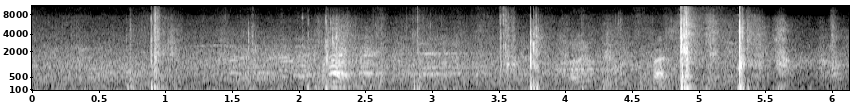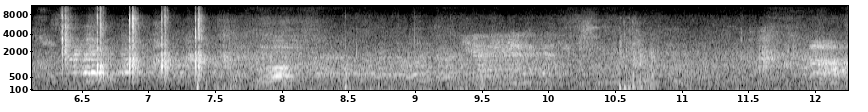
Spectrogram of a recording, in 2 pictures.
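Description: A football being kicked and thudding on artificial turf inside an air-supported dome: several sharp, separate strikes, the loudest about five seconds in, then a quick run of about six taps in a second, with players shouting in the background.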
